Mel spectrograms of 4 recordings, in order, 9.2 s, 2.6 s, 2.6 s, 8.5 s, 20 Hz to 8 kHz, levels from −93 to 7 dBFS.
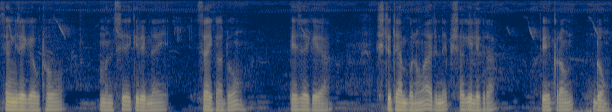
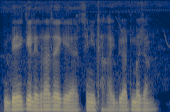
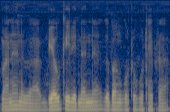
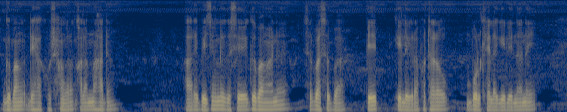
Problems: none marked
